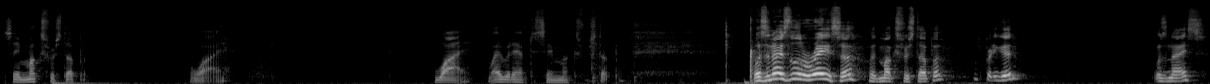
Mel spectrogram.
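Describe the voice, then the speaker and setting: A young man with a Dutch accent, hosting a crypto livestream in casual chat, reading viewer comments aloud. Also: on the high side. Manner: chatty, animated, reads viewer comments aloud with quick laughs.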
